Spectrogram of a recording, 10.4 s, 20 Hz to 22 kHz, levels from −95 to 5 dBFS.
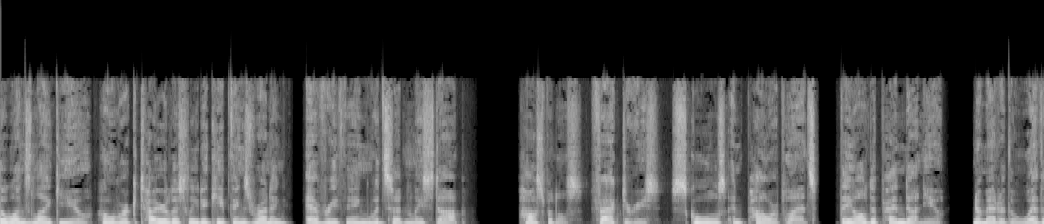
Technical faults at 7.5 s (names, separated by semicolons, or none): none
